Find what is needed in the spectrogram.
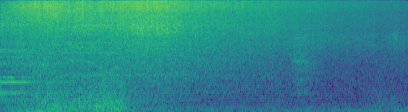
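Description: A rushing, noisy magic sound effect, loudest in the first second and then dying away over the next two seconds as the music stops.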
